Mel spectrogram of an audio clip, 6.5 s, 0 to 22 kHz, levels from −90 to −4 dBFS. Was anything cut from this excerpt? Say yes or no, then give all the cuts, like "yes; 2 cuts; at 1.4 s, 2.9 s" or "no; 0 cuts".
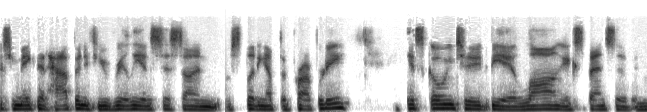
yes; 2 cuts; at 2.3 s, 4.9 s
